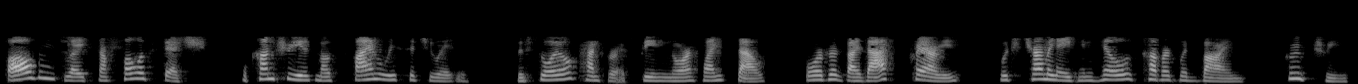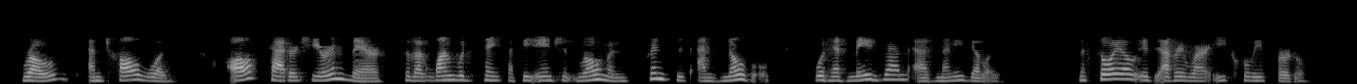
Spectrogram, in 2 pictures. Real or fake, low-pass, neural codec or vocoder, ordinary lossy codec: fake; 3.6 kHz; codec, 16 kHz, 1 kbps, FunCodec, trained on Chinese and English, 50 frames a second; MP3, 16 kbps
